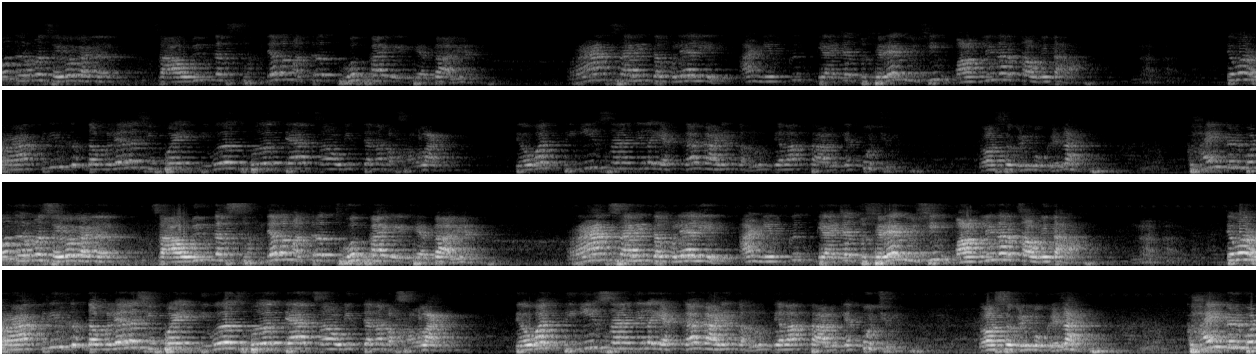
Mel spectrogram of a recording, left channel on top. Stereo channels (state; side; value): quieter; left; 16.3 dB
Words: संयोगानं चावडीत तर संध्याला मात्र झोप काय घेता आली. रात सारी दमल्याली आणि नेमकं त्याच्या दुसऱ्या दिवशी मामलेदार चावडीत आला. तेव्हा रात्री दमल्याला शिपाई दिवसभर त्या चावडीत त्यांना बसावं लागलं. तेव्हा तिन्ही सांजेला एका गाडीत घालून त्याला तालुक्यात पोहोचली. तेव्हा सगळी मोकळे झाले. काही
